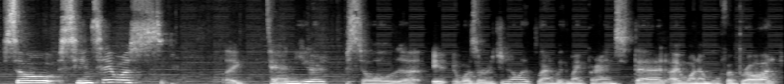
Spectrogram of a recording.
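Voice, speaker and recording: A woman's voice: medium pitch, a little slow, soft background music, poor audio. A young woman from Russia with a Russian accent, giving casual, loosely phrased interview answers as a college swimmer. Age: young adult. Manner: informal, loosely phrased, frequent "like".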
